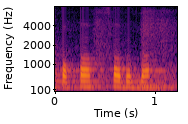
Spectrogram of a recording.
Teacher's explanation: ਧੁਨੀ ਉਚਾਰਨ ਵਿੱਚ ਦੋਵੇਂ ਬੁੱਲ੍ਹ ਆਪਸ ਦੇ ਵਿੱਚ ਜੁੜ ਕੇ ਜਾਂ ਹੇਠਲਾ ਬੁੱਲ੍ਹ ਉੱਪਰਲੇ ਦੰਦਾਂ ਨਾਲ ਛੋਹ ਕੇ ਹਿੱਸਾ ਪਾਉਂਦਾ। ਦੋਵੇਂ ਹੋਠ ਲਚਕਦਾਰ ਹੋਣ ਕਰਕੇ ਗੋਲ ਜਾਂ ਅਰਧ ਗੋਲ ਹੋ ਜਾਂਦੇ ਨੇ, ਜਿਹਦੇ ਵਿੱਚ ਤੁਸੀਂ ਗੋਲ ਜਾਂ ਅਗੋਲ ਧੁਨੀਆਂ ਬਾਰੇ ਵੇਰਵਾ ਦੇ ਸਕਦੇ ਹੋ। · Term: ਹੋਠੀ ਲਾਈਨ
